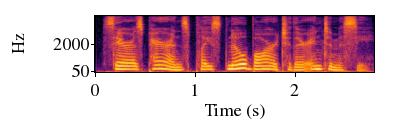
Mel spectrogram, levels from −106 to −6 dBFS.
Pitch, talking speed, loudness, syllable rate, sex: 185 Hz, 170 wpm, -17 LUFS, 5.3 syllables/s, female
